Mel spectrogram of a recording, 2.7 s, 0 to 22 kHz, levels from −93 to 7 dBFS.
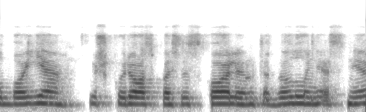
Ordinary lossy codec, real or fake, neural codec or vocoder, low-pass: Opus, 16 kbps; real; none; 7.2 kHz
